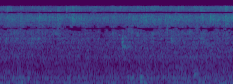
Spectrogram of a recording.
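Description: A steady, even hiss of noise with no distinct events.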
